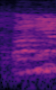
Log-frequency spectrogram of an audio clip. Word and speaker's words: tonil: Tonil berasal dari bahasa Belanda, dari kata tonel ditulisnya ya. Dibacanya tonil yang berarti pertunjukan.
